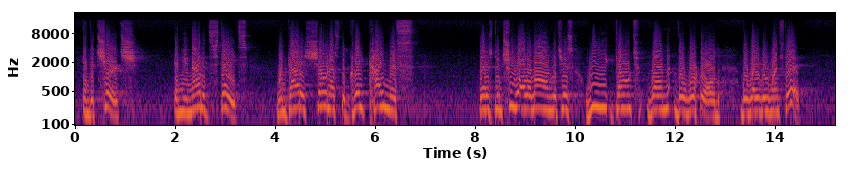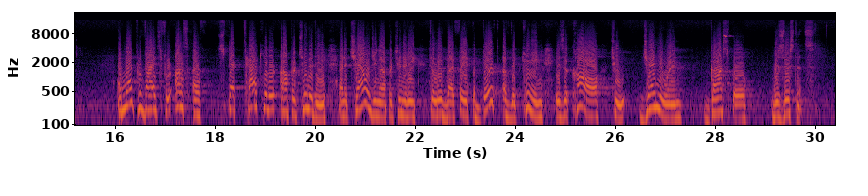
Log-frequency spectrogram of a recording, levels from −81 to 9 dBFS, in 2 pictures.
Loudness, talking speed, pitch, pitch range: -27 LUFS, 120 wpm, 180 Hz, 150-205 Hz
